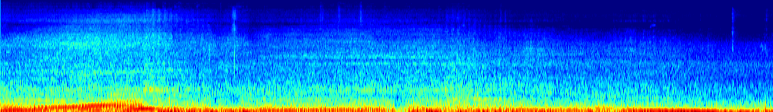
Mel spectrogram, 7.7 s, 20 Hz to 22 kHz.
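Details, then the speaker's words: Nissan SR20DET with long-standing low-power issue, warmed up after fuel system rework (hose barb fitting); strong clean revs rising and falling smoothly with no stumble or hesitation: normal revving after repair. "Yeah, that's better. Oh yeah, that's a whole lot better."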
